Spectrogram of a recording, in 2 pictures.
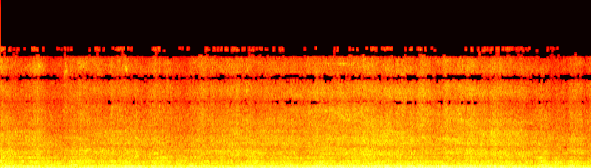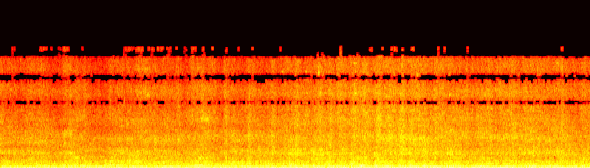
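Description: Loaded CSX coal hopper cars rolling past: a steady rumble of steel wheels on the rails, heaviest in the low end, growing a little louder in the second half.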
